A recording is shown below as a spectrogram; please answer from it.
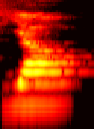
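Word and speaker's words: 幺: numbers and so on we pronounce one as ya for example a bu number 101 is pronounced Y and you can even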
